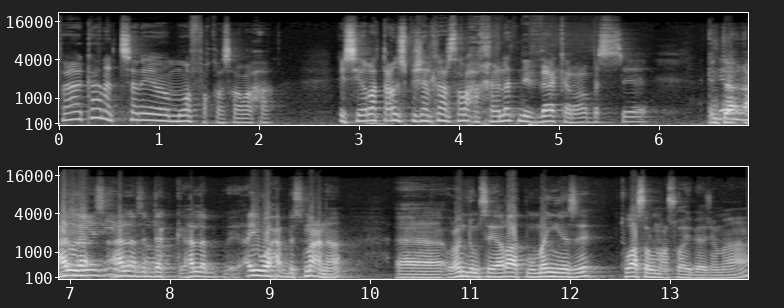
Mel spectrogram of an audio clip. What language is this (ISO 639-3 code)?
ara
